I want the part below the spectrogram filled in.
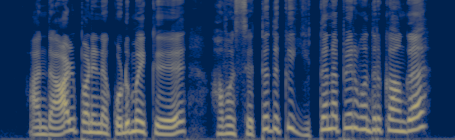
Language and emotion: Tamil, surprised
